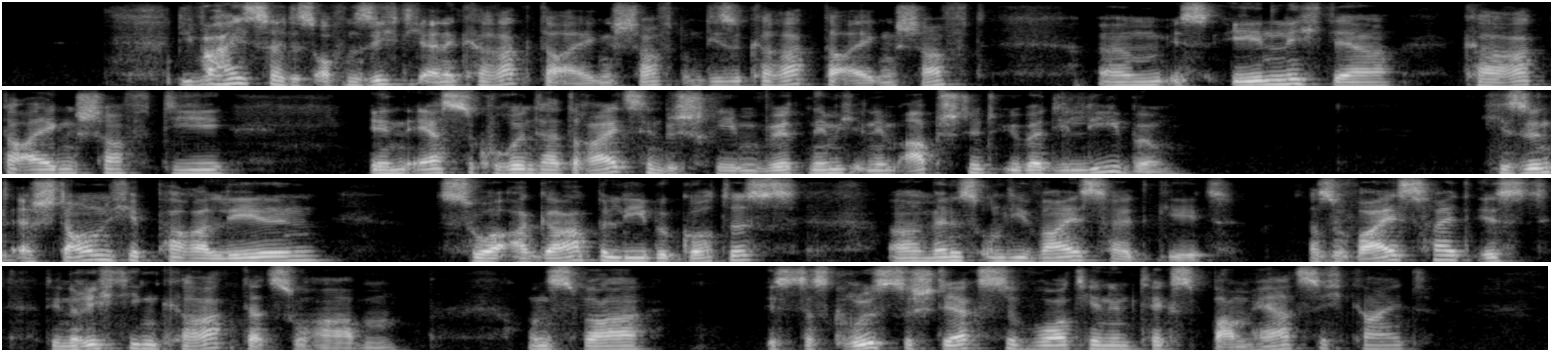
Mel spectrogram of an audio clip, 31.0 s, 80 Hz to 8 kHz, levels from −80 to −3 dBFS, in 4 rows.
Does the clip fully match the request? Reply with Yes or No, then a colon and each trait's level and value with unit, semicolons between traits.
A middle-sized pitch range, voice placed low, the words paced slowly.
Yes: average, 3.4 semitones; low, 125 Hz; slow, 120 wpm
